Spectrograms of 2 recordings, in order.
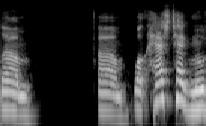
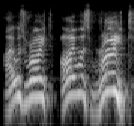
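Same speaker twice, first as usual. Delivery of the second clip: gleeful; 6 semitones higher, 3 dB louder than usual. Retold or imitated. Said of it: "'Cause I'm like".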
